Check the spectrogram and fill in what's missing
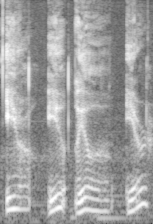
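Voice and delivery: high, put-on French accent; hammed-up French accent, pitched well up. Joking about being hungry for croissants, put-on French accent. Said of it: "how to pronounce ear in a French accent".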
